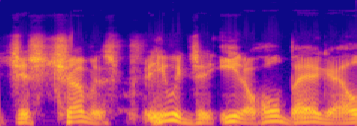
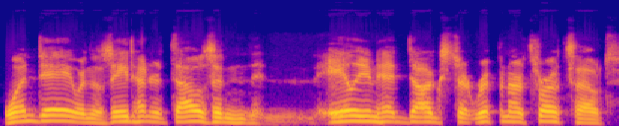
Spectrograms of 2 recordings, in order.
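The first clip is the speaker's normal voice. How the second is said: ordinary talk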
